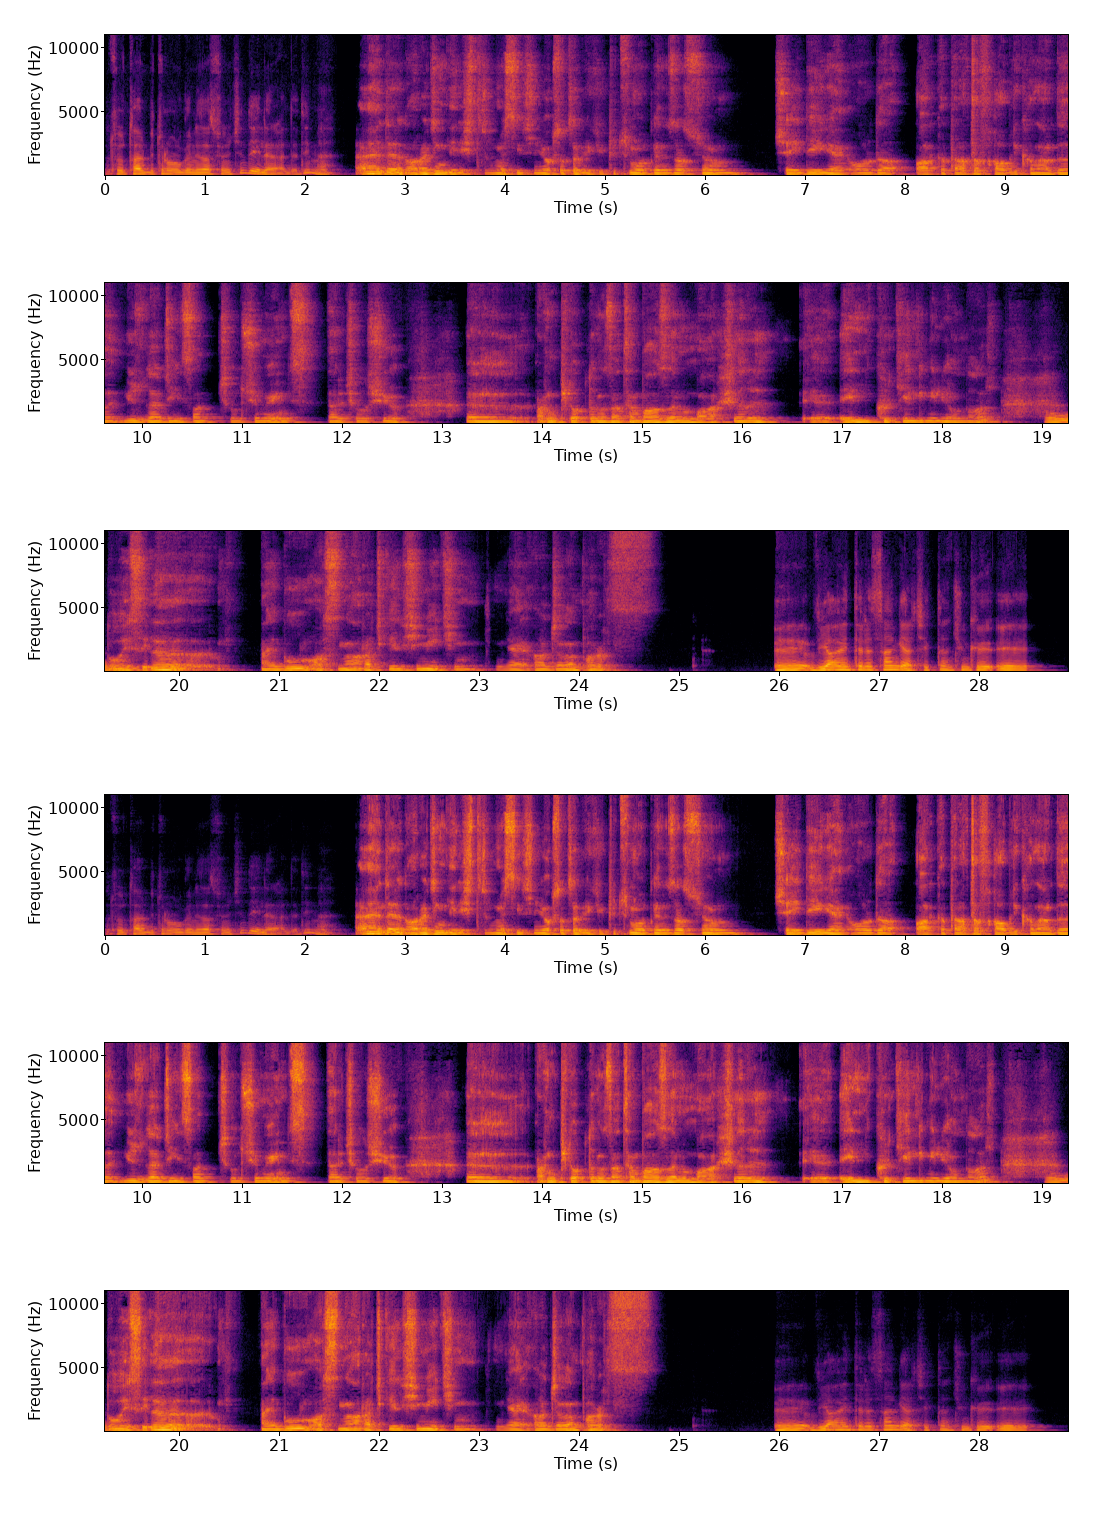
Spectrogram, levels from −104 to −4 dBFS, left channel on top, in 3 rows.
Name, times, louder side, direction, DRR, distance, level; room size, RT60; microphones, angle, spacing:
voice 1, 0.0-2.3 19.0-19.5 26.0-28.5, left 4 dB, 55° left, 0.4 m, -30 dB
voice 2, 2.5-6.4 6.7-16.3 16.6-20.5 20.8-24.7, right 2 dB, 35° right, 0.8 m, -28 dB
7.5 x 4.6 x 4.9 m
head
